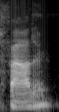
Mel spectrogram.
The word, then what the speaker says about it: vader: a child um and Vader in Dutch would be pronounced as Father which literally just means father so I was just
